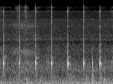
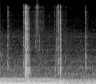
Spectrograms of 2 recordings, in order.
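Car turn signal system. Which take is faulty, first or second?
first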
